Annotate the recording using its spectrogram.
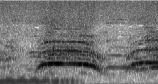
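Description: A punk rock band's last held chord on electric guitar and bass rings out and dies away within the first second, then a voice calls out twice, with a short dip in between.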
